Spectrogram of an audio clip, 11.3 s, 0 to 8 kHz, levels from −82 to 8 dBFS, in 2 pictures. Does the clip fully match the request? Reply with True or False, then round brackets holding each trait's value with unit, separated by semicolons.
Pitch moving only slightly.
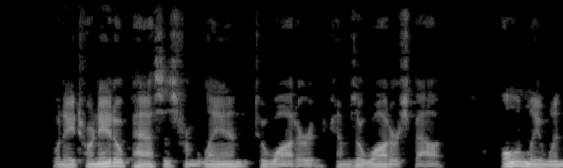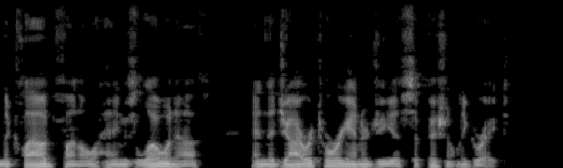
False (3.2 semitones)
